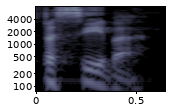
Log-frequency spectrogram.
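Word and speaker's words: спасибо: It's, It is spasiba.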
